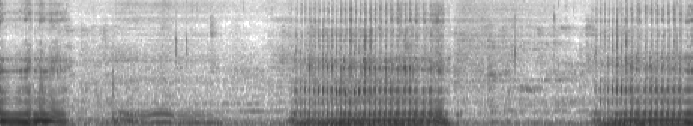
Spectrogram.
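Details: Central Asian Shepherd Dog, a nursing mother of six-day-old pups, sleeping soundly after eating; gravelly deep snores of about two seconds recur with quiet intervals, the dog possibly dreaming.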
